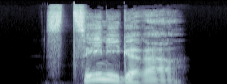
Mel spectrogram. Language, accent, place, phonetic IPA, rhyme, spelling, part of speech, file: German, Germany, Berlin, [ˈst͡seːnɪɡəʁɐ], -eːnɪɡəʁɐ, szenigerer, adjective, De-szenigerer.ogg
- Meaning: inflection of szenig: 1. strong/mixed nominative masculine singular comparative degree 2. strong genitive/dative feminine singular comparative degree 3. strong genitive plural comparative degree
